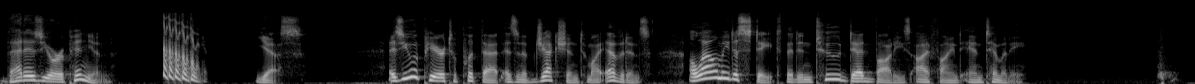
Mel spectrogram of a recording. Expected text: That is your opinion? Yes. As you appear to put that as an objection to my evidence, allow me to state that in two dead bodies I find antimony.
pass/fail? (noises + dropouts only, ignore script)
fail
